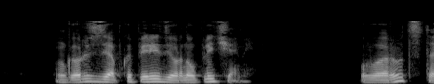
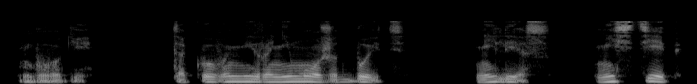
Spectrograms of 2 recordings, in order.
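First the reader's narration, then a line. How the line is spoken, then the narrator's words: Hoarse, exhausted voice. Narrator (Russian): Таргитай сказал хриплым, измученным голосом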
